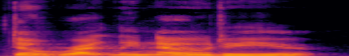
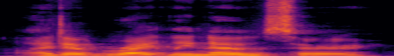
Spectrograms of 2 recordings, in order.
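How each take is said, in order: First: Louder, scornful repeat; indignant, sarcastic questioning; mocking echo. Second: Lightly voiced deferential sailor; hesitant, respectful reply; evasive old sailor. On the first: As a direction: throw his answer back at him. Silver throws the answer back. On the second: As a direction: answer the boss without committing. Sailor answers his questioner evasively. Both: A narrator's reading.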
